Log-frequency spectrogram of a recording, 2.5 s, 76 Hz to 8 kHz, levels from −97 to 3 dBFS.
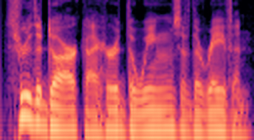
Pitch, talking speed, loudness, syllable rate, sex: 105 Hz, 235 wpm, -17 LUFS, 4.5 syllables/s, male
